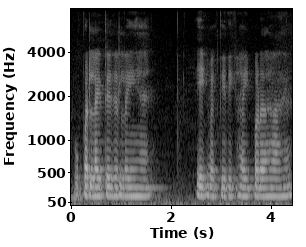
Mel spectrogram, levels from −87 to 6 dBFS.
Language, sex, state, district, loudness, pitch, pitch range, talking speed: Hindi, male, Bihar, East Champaran, -28 LUFS, 135 Hz, 135-140 Hz, 150 wpm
